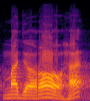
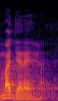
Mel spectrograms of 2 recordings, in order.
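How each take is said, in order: First: The vowel after the r sounds like 'a'. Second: The vowel after the r sounds like 'e'. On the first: "setiap alif yang berokat fathah itu dibaca a" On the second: "ini dibacanya e sehingga menjadi majreha"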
